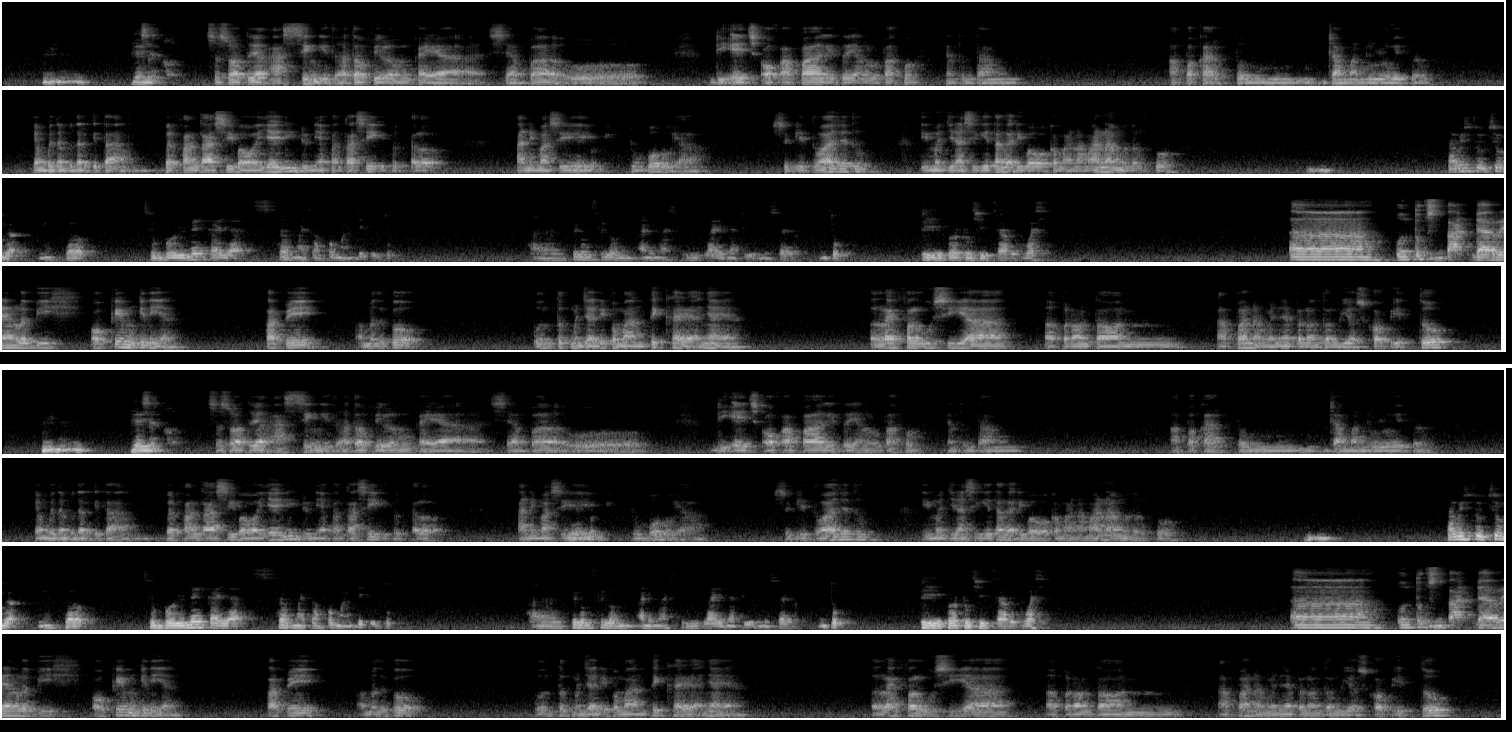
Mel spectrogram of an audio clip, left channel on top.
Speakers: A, on the right; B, on the left.
A: Mm-mm. ya ya
B: Sesu- sesuatu yang asing gitu atau film kayak siapa oh, The Age of apa gitu yang lupa aku yang tentang apa kartun zaman dulu itu yang benar-benar kita berfantasi bahwa ya ini dunia fantasi gitu. Kalau animasi
A: ya ya
B: Jumbo ya segitu aja tuh. Imajinasi kita nggak dibawa kemana-mana menurutku.
A: Mm-mm. tapi setuju nggak Mas, kalau Jumbo ini kayak semacam pemancing untuk eh, film-film animasi lainnya di Indonesia untuk diproduksi secara luas.
B: eh untuk
A: Jadi,
B: standar yang lebih oke mungkin iya. Tapi eh, menurutku untuk menjadi pemantik kayaknya ya level usia eh, penonton apa namanya penonton bioskop itu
